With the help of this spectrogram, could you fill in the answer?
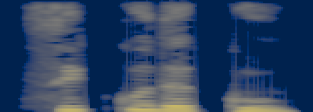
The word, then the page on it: ಸಿಕ್ಥಕ: sikthaka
